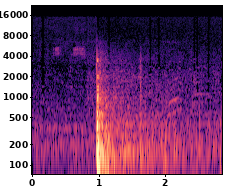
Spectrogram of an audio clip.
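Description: A firework bursts with a deep boom in the distance.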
